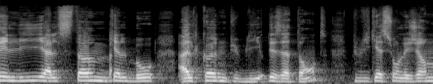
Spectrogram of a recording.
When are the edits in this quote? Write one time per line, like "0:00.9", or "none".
0:01.1
0:02.7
